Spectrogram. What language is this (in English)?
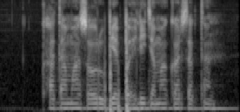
Chhattisgarhi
